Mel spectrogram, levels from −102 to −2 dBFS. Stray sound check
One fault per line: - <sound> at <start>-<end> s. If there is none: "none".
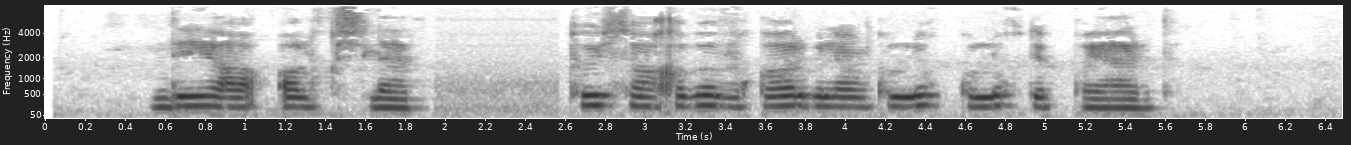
none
